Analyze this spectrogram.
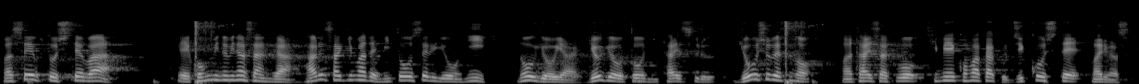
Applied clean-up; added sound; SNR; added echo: classical method spectral subtraction.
